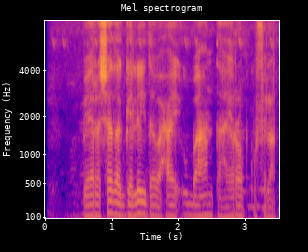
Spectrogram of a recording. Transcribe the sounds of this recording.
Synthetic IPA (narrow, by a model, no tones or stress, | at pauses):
bɛːɾɐʃɐðɐɡɐlɛjðɐwɑħɑːɛjʔʊbaːɦɐnt̪ʰɐɦɛjrɔːb̚kʰʊfɪlɐ̰n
